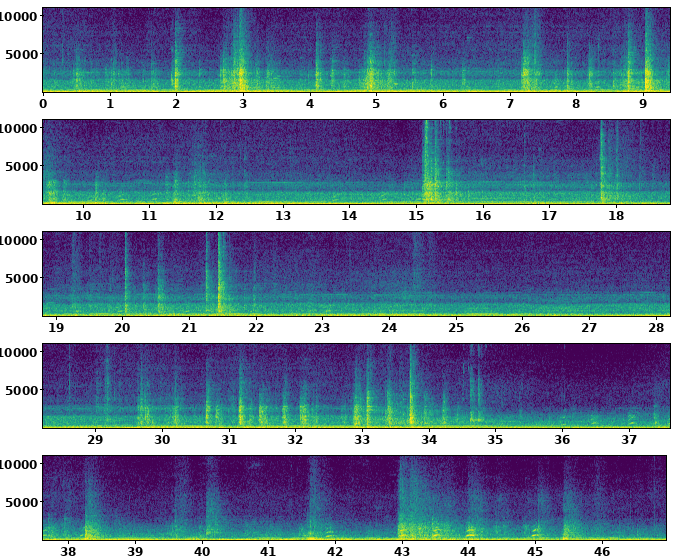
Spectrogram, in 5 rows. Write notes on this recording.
demolition of Shirleys house, abandoned since 2005, burnt out 2010, my dogs, Sophie and Shirley barking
